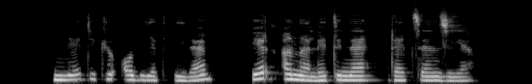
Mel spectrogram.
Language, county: Lithuanian, Alytus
